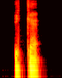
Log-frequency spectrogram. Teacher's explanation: In the flat-type verbs, even if they turn into the imperative form, they have no accent. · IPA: [ike]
